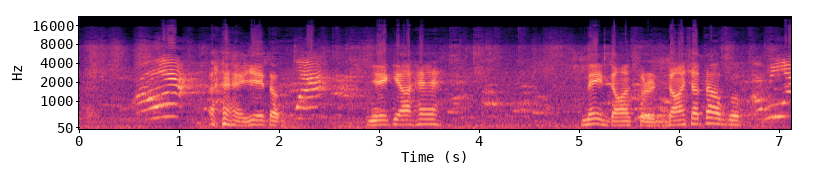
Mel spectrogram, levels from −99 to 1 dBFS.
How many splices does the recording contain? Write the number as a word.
zero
